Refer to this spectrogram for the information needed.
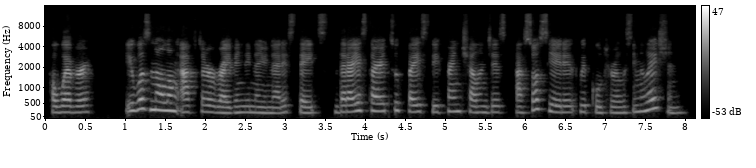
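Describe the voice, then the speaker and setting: A woman's voice: medium pitch, brisk. A young woman from El Salvador, a therapist, earnestly telling her life story in a close-mic recorded video. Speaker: honoree, therapist.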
